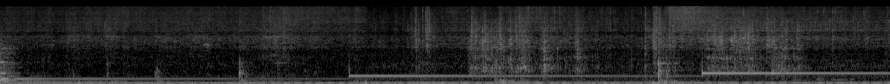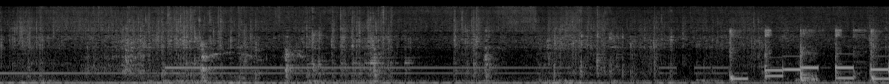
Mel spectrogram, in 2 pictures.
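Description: Chili paste frying and sizzling in an aluminium wok while a metal spatula stirs and scrapes it. La la clams go into the sauce and keep sizzling.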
